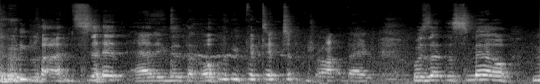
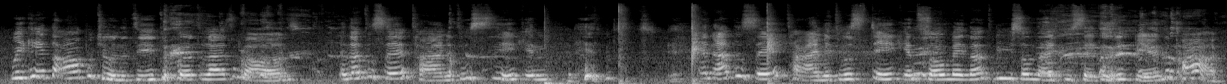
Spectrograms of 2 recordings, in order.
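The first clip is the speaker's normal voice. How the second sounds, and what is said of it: Put-on Swedish accent. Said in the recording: “Should I do a Swedish accent?”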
